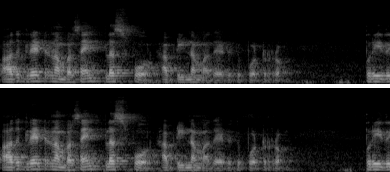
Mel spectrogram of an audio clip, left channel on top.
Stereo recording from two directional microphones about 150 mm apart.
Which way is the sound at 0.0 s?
15° right (ahead or behind).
